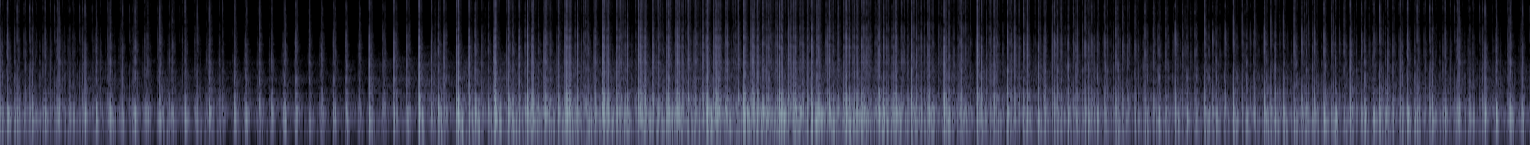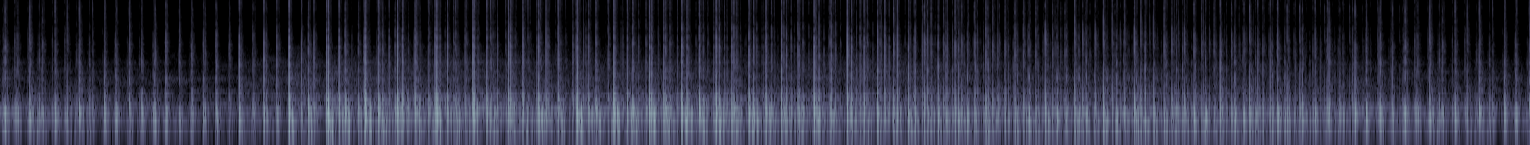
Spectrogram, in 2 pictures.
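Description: Feathers flapping fast and close, a continuous rapid rattle of small clicks over a low rumble, swelling and fading in waves.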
